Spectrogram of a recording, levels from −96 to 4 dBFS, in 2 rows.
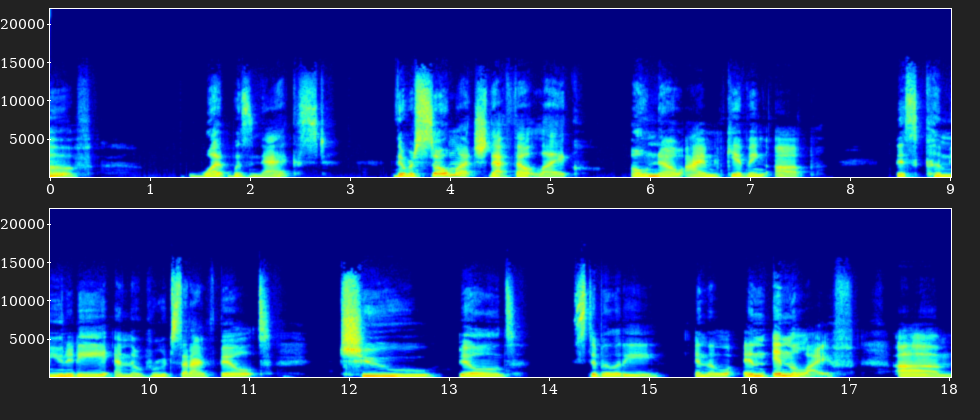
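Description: No technical faults are audible.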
